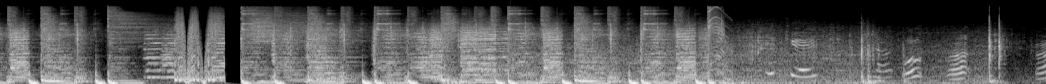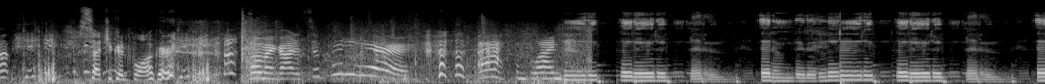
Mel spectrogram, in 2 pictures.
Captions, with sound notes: Hey guys. Whoa, ugh. (laughs) Such a good blogger. Oh my god, it's so pretty here. Ah, I'm blind. (humming upbeat music)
